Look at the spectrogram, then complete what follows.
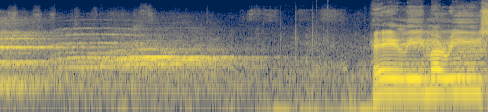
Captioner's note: audience cheering and applauding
